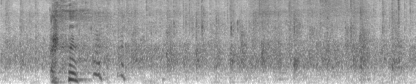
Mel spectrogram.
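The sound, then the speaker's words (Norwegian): A small crowd at a library applauds steadily for a few seconds, the clapping dense and moderately loud, with a brief excited voice whooping near the start. “Ja, det er applaus, ass.”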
